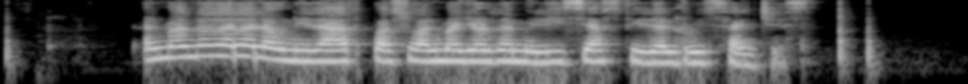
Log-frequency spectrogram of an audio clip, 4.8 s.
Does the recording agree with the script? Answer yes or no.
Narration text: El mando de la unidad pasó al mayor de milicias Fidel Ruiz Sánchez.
no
